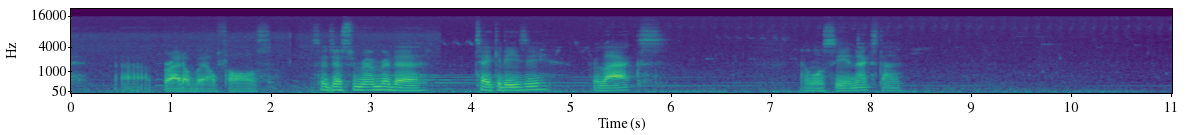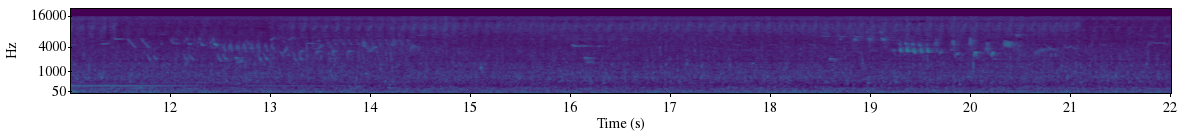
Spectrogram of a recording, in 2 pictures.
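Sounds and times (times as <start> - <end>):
small birds chirping: 0.0 - 14.8, 17.6 - 22.0
steady high hiss: 0.0 - 15.0.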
